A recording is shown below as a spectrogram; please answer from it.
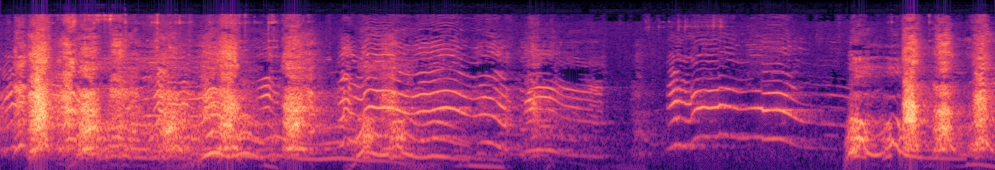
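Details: Several dogs at a gate, a burst of rapid harsh barks giving way to long wavering howls and whines, a short pause, then barking resumes loudly.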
